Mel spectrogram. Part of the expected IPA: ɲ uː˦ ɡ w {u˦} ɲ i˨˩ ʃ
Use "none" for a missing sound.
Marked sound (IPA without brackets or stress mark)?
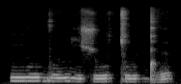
u˨˦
